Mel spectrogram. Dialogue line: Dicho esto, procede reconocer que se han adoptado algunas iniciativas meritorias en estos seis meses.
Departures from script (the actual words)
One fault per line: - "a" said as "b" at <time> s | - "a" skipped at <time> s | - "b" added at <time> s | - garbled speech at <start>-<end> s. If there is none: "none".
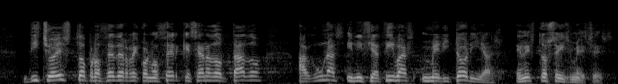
none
